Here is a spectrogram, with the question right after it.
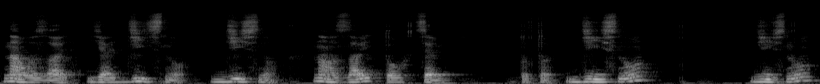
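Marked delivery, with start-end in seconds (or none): none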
